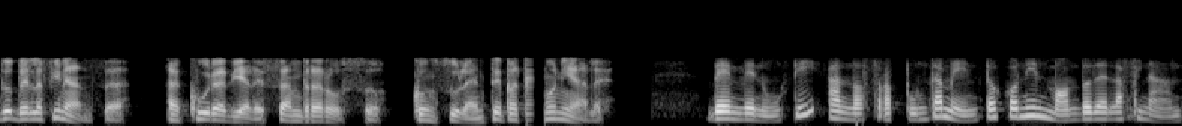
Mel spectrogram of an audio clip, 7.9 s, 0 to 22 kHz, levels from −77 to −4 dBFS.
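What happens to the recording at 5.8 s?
Packet loss with pitch repetition occurs just before that point, from 5.72 to 5.76 s, leaving a 40 ms gap. A stretch of the audio stream never arrived, about what two lost packets would carry. The receiver filled the hole by repeating the last pitch period it had. Because the loss is brief, it comes across as a slightly held, buzzy sound rather than a drop to silence, and the speech resumes by 5.8 s within the narrow telephone band.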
